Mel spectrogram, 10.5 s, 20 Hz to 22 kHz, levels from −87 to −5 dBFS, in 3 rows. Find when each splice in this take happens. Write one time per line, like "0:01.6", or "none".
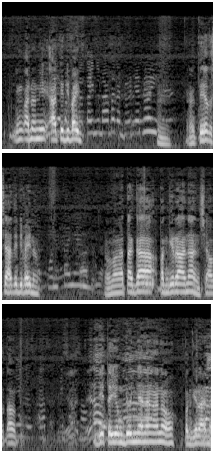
none

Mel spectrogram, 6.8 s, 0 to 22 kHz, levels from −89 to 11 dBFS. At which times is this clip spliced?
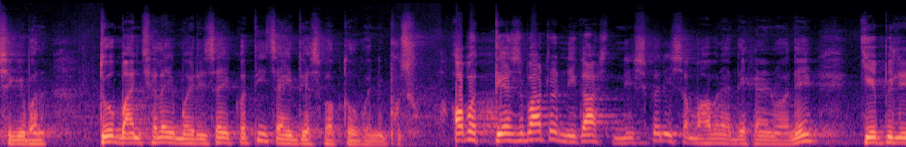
0:03.2

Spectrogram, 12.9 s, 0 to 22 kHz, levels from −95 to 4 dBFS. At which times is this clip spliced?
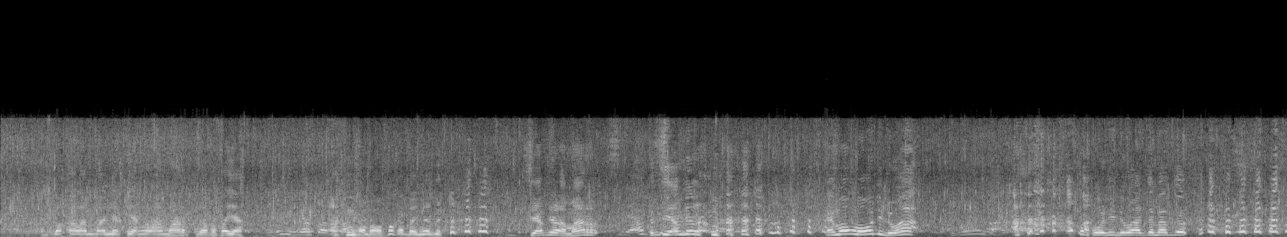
0:08.1

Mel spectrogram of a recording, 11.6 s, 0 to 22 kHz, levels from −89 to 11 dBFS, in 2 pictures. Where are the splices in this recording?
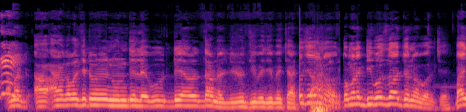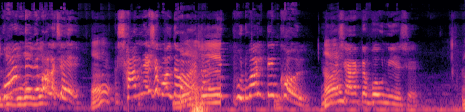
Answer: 0:03.8
0:08.6

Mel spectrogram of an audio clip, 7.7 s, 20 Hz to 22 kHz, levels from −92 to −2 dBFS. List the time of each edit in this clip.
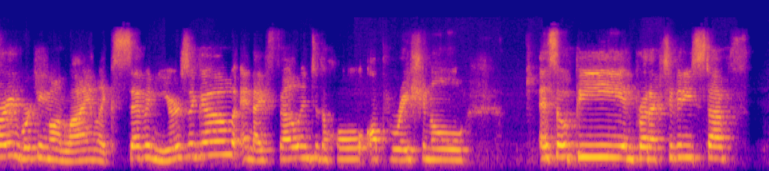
none

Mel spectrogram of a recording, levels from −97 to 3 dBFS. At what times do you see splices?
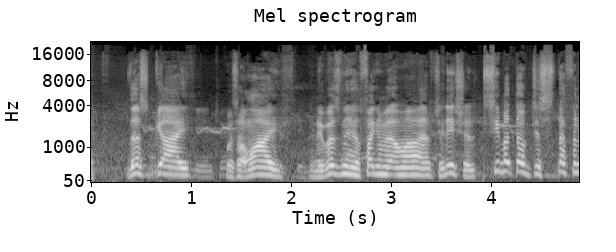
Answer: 0:03.9

